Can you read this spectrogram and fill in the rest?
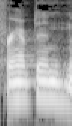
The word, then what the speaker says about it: Frampton: For the record, my name is Wyatt Frampton. That's spelled F-R-A-M-P-T-O-N.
